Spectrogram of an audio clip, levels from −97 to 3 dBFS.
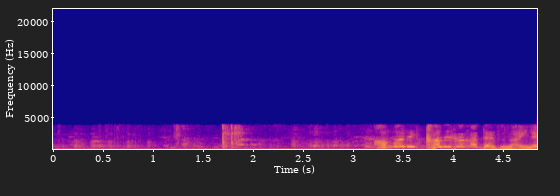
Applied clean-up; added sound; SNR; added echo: none; Glass / Liquid + Mechanical fan; 13 dB; none.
